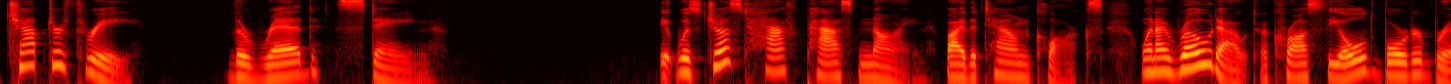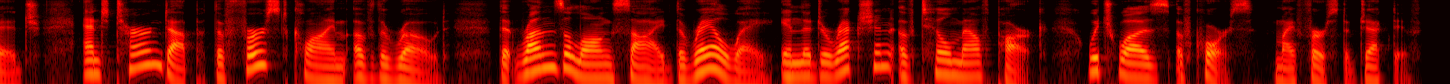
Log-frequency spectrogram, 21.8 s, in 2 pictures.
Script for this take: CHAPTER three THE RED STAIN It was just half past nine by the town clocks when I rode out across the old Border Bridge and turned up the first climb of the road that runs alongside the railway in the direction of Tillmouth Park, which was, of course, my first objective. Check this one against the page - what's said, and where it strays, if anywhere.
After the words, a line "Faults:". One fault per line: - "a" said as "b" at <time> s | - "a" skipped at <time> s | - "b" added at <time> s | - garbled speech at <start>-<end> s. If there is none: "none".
CHAPTER three THE RED STAIN It was just half past nine by the town clocks when I rode out across the old Border Bridge and turned up the first climb of the road that runs alongside the railway in the direction of Tillmouth Park, which was, of course, my first objective.
Faults:
none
